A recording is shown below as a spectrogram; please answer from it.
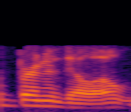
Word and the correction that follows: Bernalillo: You mean Bernalillo? That's how you pronounce Bernalillo.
